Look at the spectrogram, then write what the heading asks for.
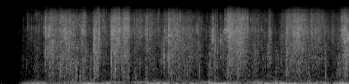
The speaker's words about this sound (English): That sound, you know, fall is here now when you hear those leaves crunch.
